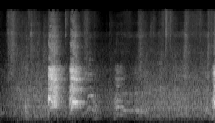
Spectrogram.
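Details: Attention-seeking dog barking while playing alongside three Malinois; two strong barks close together near one second, a softer yelp around two and a half seconds, then another bark at the very end.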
